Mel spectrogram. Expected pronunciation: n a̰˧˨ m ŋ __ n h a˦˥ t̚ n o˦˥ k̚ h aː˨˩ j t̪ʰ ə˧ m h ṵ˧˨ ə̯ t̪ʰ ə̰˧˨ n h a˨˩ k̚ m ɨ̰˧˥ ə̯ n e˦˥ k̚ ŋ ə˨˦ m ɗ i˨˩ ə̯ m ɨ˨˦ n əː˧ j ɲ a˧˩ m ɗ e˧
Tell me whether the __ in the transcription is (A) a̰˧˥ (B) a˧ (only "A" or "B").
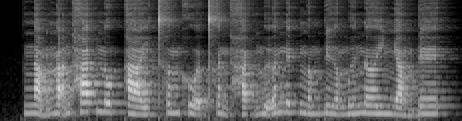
A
